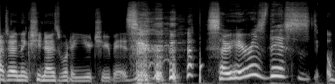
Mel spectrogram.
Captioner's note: laughs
